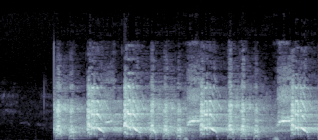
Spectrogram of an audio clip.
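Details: Grey francolin, locally called teetar, giving a loud, harsh, ringing call: strident notes repeated rapidly, about three per second, after a brief silence. The notes run on without pause to the end.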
